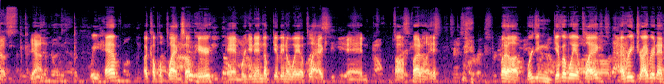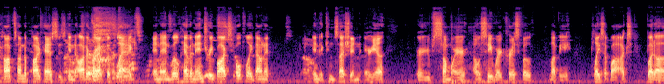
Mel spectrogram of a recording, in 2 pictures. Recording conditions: busy venue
